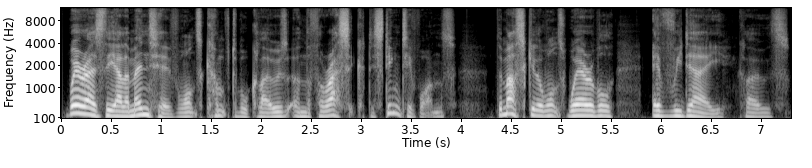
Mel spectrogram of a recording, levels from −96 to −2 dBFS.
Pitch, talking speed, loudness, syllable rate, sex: 150 Hz, 140 wpm, -19 LUFS, 6.2 syllables/s, male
